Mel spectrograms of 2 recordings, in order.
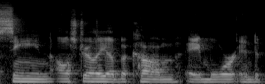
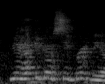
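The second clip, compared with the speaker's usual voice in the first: talking to puppy; 11 semitones higher, 3 dB quieter, much faster than usual. Real, not acted. Streamer gently sending the puppy to Brittany in baby talk. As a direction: send the puppy off sweetly. Telling dog to go.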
